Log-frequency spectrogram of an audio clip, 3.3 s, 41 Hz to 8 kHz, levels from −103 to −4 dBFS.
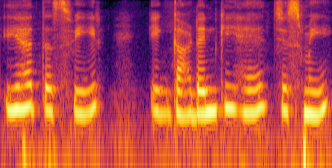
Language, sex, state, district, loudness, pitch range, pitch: Hindi, female, Chhattisgarh, Raipur, -15 LUFS, 235-260 Hz, 245 Hz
